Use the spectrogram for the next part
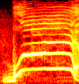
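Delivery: high yelp of surprise; surprised what. Real, not acted. Host surprised by the co-host's stat, high yelp. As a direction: shoot up in real surprise. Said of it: "Oh, they did the first game?".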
